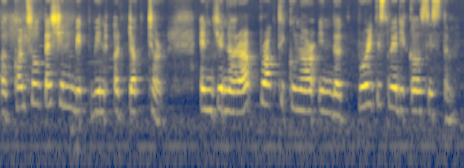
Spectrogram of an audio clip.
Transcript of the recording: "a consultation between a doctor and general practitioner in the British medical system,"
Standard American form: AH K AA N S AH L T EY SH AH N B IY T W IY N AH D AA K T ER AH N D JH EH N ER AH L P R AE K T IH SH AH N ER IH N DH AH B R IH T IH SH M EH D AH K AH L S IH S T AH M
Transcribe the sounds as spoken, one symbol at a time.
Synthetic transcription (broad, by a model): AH K AA N S AH L T EY SH AH N B IY T W IY N AH D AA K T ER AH N JH EH N ER AH L P R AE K T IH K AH L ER IH N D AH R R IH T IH S M EH D AH K AH L S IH S T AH M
